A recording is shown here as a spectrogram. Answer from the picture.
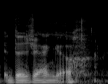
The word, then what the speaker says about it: Django: It's a silent D. Like, Django.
